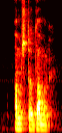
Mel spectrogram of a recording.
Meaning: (noun) Amsterdammer; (adjective) of or from Amsterdam
- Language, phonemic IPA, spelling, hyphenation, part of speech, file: Dutch, /ˌɑm.stərˈdɑ.mər/, Amsterdammer, Am‧ster‧dam‧mer, noun / adjective, Nl-Amsterdammer.ogg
